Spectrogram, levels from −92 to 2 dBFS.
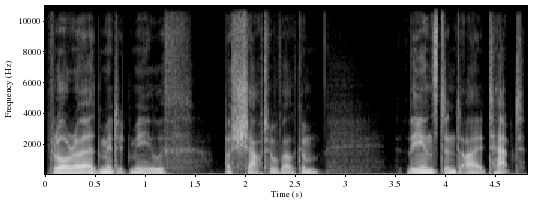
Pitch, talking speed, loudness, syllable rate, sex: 115 Hz, 150 wpm, -20 LUFS, 5.5 syllables/s, male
